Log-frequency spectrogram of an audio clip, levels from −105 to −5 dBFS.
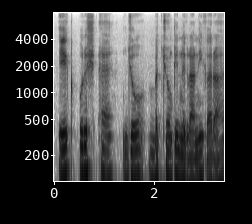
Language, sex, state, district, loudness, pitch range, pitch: Hindi, male, Uttar Pradesh, Lalitpur, -17 LUFS, 100-115 Hz, 110 Hz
